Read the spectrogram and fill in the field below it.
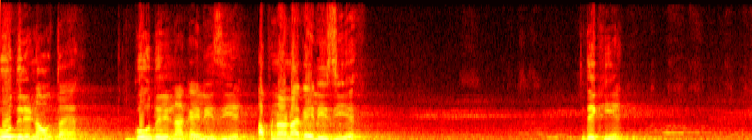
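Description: A man speaks loudly and clearly, explaining.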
